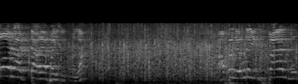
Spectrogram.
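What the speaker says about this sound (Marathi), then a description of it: "सरांसाठी जोरात टाळ्या पाहिजेत मला" Audience applause greets a guest speaker at a motivational talk, a broad steady clatter of many hands filling the middle of the clip, with a host's voice speaking before and after it.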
